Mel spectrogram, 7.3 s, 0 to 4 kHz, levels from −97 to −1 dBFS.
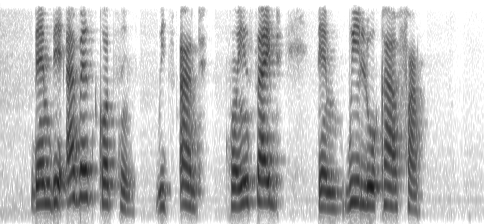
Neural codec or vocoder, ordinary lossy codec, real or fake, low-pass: none; none; real; 3.6 kHz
